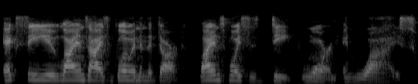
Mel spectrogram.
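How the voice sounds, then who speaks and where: A woman's voice: lowish voice, slow pace, highs cut off. A woman reading scripted screenplay narration and stage directions.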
